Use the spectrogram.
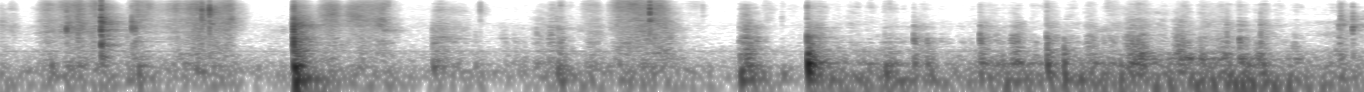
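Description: Paper being folded and creased by hand for a craft album base, with brisk rustles, rubs and sharp scraping strokes in irregular bursts, close and fairly quiet.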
